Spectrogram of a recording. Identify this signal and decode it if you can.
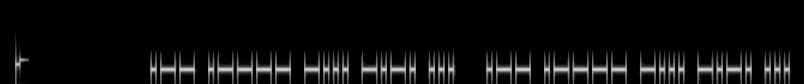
Morse code, heard as a keyed tone, about 25 wpm, 700 Hz. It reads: W1BCS W1BCS
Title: USA Call Signs Repeated 3x 25wpm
